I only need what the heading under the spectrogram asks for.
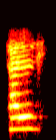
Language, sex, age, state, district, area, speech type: Hindi, female, 18-30, Bihar, Begusarai, rural, conversation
